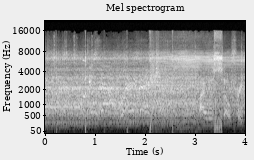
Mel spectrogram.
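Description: Several young voices shouting and screaming over one another in fright, over a dense, noisy soundtrack scattered with sharp clicks.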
